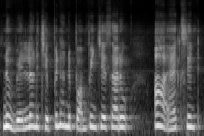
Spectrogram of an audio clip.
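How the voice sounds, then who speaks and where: A woman voicing a humble, gentle young wife who speaks politely. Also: sits high, fairly even intonation, quick pace, natural voice.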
